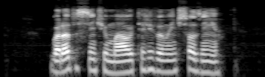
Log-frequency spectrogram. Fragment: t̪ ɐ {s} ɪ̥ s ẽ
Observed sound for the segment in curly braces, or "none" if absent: s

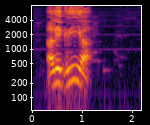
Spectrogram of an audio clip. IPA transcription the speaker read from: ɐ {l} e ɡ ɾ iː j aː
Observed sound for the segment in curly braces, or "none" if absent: l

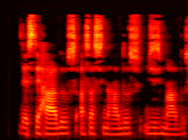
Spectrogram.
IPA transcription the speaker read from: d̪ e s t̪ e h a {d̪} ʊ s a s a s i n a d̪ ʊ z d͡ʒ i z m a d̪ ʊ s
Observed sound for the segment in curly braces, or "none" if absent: d̪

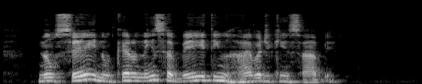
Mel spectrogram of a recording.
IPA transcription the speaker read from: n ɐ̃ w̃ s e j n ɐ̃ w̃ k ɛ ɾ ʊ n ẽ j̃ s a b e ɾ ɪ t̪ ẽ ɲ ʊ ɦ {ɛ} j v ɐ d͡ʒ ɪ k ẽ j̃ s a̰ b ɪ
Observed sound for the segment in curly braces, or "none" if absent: a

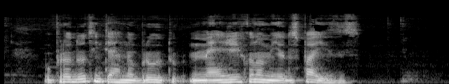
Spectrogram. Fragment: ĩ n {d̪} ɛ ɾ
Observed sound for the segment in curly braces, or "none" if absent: t̪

